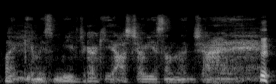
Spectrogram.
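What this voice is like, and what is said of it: Creepy put-on character voice. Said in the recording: “Never do that voice again. Don't do that.”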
